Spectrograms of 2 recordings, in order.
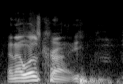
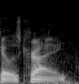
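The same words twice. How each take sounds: First: WAS leaned on, slowly; slow confession, punching "was"; stress on WAS. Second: Said in the usual way. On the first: Real, not acted. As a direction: hit the word "was" to insist it is true. Confirms he really was crying.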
